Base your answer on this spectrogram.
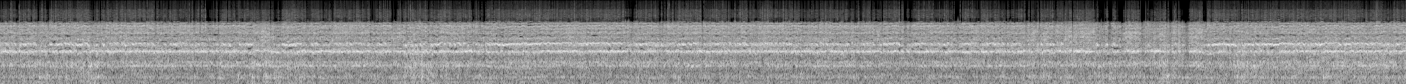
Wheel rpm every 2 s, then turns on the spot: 230, 230, 230, 230, 230, 240, 220.
none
